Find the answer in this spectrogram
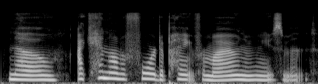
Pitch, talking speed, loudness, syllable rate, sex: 225 Hz, 190 wpm, -16 LUFS, 5.3 syllables/s, female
